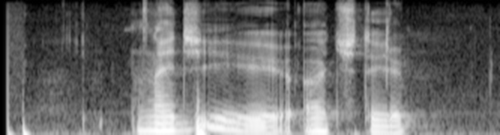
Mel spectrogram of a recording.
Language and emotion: Russian, neutral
